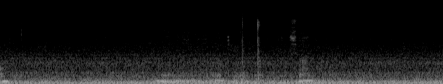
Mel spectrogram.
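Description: Steady low rumble in a car's cabin, with a brief murmured voice about one and a half seconds in and a few light clicks just after from the infotainment system's hard buttons being pressed.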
